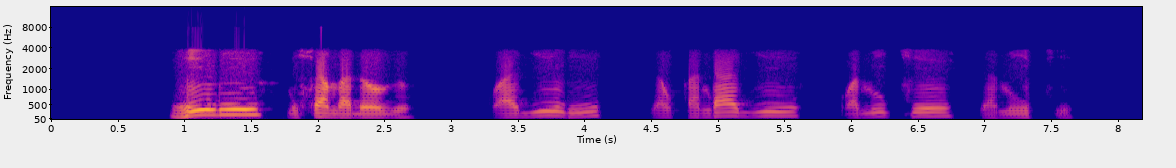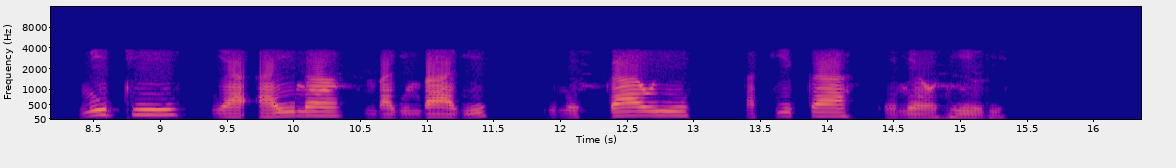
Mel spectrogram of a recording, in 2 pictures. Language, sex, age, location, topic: Swahili, male, 25-35, Dar es Salaam, agriculture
